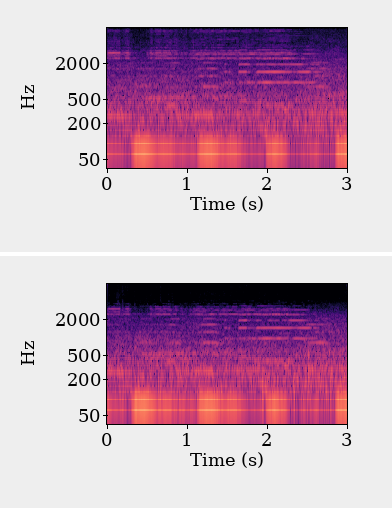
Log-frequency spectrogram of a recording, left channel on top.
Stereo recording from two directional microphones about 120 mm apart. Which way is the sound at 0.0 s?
40° left (ahead or behind).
